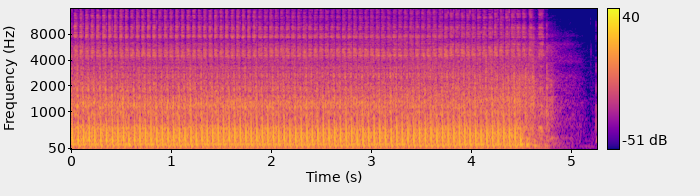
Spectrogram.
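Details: Dirt bike single, cold start knob pulled: crisp, even beat at steady fast idle with no misses or ticking, then cuts off cleanly; healthy.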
